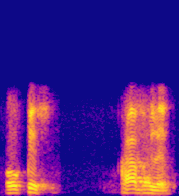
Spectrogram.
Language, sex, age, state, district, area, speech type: Gujarati, male, 30-45, Gujarat, Morbi, rural, conversation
